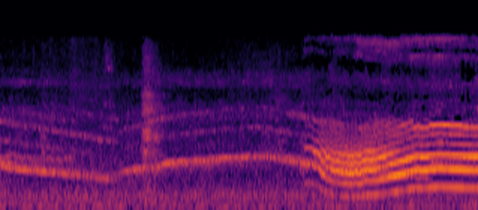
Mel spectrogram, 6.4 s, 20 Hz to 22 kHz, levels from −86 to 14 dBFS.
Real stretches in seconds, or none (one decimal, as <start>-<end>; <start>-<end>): 0.0-2.7; 3.6-6.4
